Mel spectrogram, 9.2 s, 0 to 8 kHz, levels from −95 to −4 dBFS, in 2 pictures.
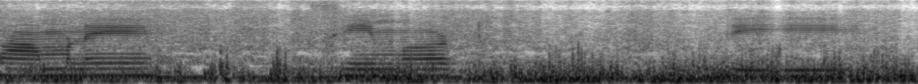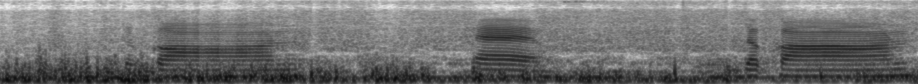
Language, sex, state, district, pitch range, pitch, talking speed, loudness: Punjabi, female, Punjab, Fazilka, 110-190 Hz, 160 Hz, 45 wpm, -16 LUFS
